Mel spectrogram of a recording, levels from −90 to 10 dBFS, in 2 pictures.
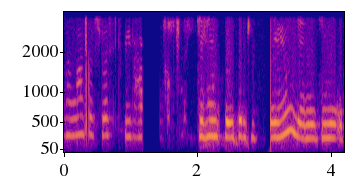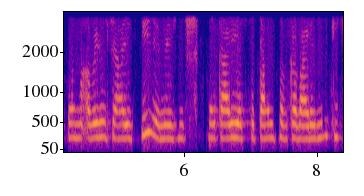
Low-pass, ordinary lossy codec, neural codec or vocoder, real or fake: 3.6 kHz; none; none; real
